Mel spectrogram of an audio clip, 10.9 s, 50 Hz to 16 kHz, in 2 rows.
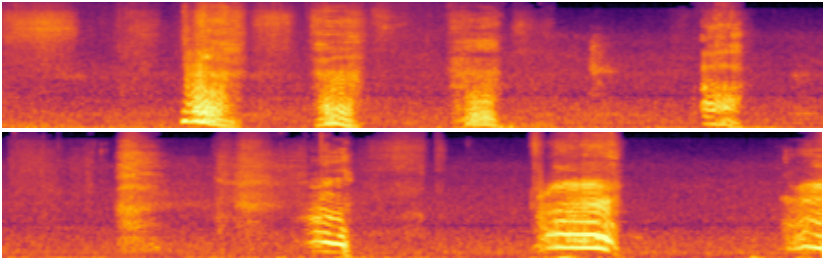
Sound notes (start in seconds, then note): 1.2 grunts; 4.6 sighs; 8.2 grunts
